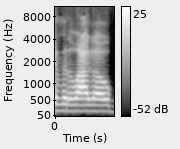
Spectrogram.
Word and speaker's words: vitiligo: I want to say vitiligo, but I don't know if I'm pronouncing it right.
